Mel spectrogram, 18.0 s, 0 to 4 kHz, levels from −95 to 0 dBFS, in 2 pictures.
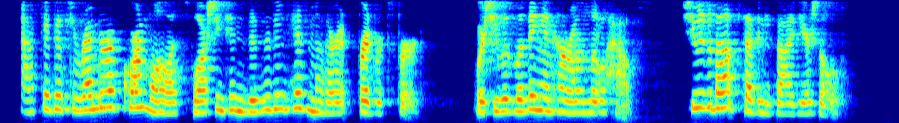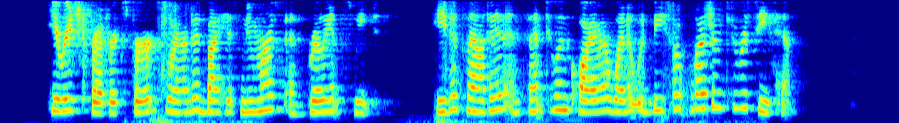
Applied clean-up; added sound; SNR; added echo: neural mask model DeepFilterNet 3.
